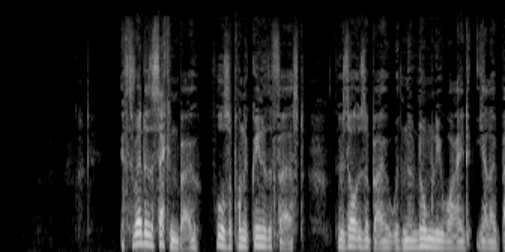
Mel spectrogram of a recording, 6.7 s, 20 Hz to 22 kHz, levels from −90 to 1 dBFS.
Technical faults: none

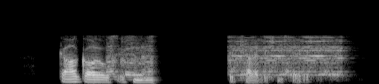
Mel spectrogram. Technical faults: feedback echo between two devices; long network dropout

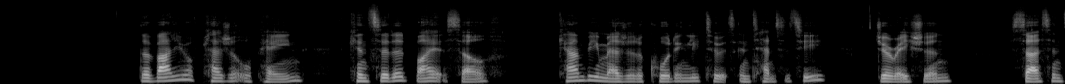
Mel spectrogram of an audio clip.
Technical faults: none

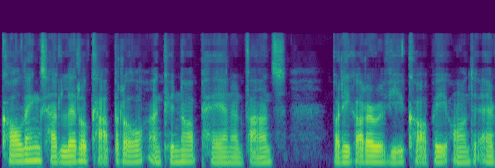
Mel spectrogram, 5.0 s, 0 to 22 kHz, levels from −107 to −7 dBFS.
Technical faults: Nellymoser compression

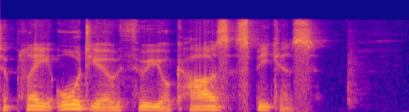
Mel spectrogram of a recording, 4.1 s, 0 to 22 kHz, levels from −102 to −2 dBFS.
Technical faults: 4-bit ADPCM compression

